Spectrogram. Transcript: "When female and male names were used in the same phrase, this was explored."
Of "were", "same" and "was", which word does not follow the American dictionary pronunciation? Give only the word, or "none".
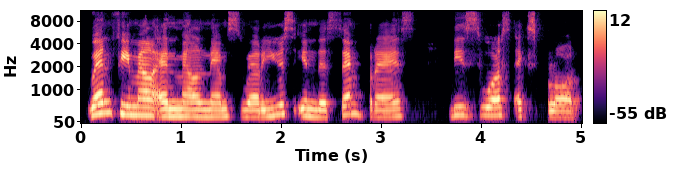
was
